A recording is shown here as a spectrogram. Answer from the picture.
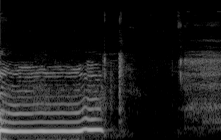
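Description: A single unaccompanied voice holding a long, steady note in Tai khắp folk singing, lifting slightly in pitch before breaking off about a second in. A small click follows, then near silence with a faint breath near the end.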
